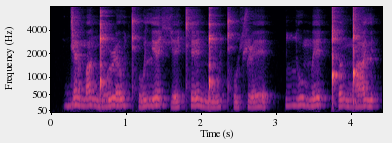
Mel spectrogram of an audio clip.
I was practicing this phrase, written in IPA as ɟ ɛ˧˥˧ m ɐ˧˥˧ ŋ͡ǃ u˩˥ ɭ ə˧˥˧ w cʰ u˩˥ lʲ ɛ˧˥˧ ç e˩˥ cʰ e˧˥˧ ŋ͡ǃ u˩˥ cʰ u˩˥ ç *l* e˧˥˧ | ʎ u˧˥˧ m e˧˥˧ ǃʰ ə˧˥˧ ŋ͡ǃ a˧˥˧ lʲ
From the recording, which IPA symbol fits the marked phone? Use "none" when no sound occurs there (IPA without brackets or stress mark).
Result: ɭ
